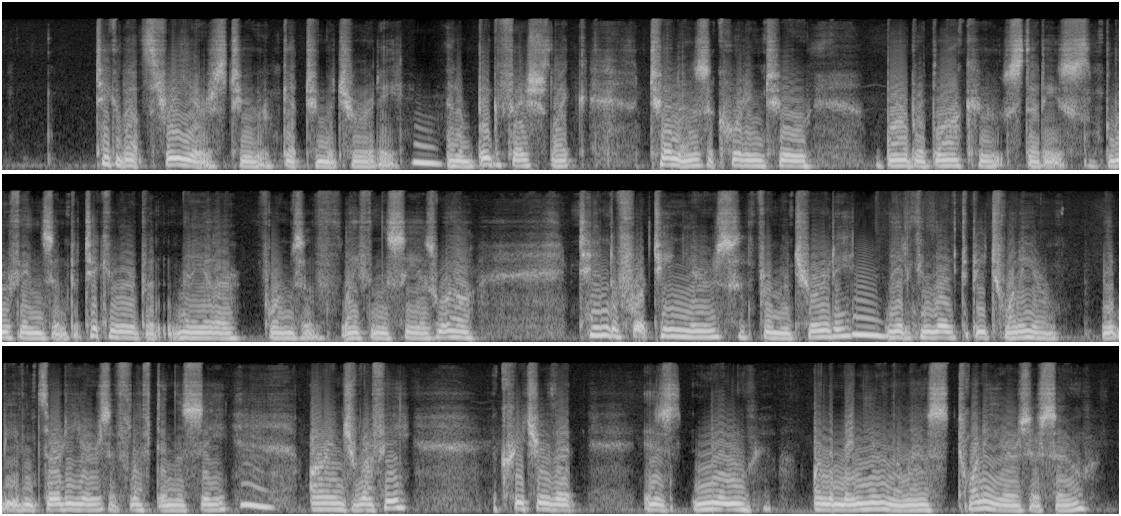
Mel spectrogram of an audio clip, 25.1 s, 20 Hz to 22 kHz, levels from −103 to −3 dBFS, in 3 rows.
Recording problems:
distortion; heavy; 6 dB below the speech

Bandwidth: 14.5 kHz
